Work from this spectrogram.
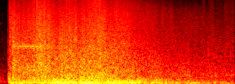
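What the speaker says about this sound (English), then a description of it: "Getting a few volleys from the cannon at them already." A loud cannon volley booms in the video game Empire Total War, a sudden heavy blast followed by a long rolling rumble that slowly fades.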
